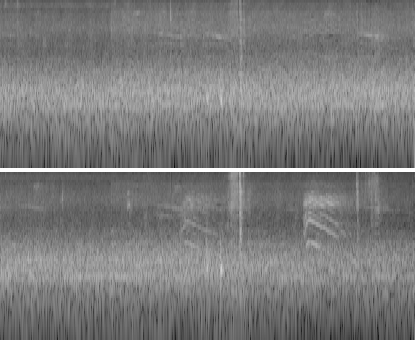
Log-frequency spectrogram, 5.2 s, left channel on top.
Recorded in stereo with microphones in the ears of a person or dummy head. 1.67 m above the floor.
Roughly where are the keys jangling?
Right.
